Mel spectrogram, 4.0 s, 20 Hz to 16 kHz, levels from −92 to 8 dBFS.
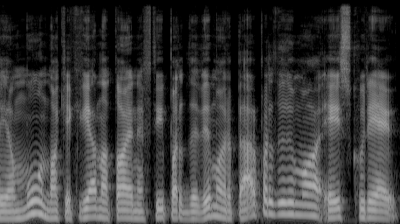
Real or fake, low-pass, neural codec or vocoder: fake; 14.4 kHz; codec, 44.1 kHz, 7.8 kbps, Pupu-Codec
